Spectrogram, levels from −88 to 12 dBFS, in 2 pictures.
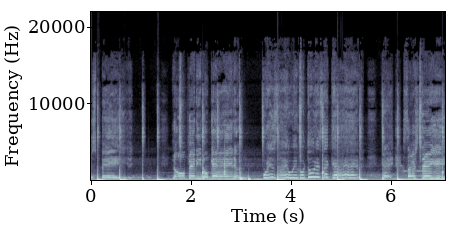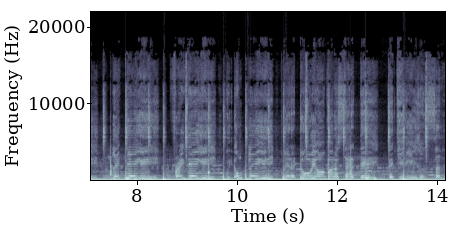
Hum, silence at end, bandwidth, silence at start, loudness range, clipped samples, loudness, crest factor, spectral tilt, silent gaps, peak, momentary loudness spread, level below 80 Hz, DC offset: none; 0 s; 16.5 kHz; 0 s; 2 LU; 0.1%; -12 LUFS; 10 dB; -5.5 dB/octave; none; 0 dBFS; 5 LU; -12 dBFS; under 0.1%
